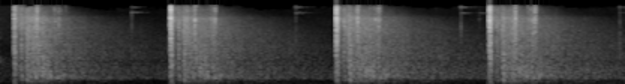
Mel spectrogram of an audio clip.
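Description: Four gunshots, evenly spaced about a second apart, each followed by a long echoing decay.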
